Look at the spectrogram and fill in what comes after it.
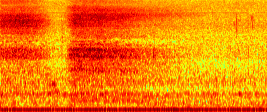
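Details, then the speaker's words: Patient with an abdominal incision doing a post-operative breathing and coughing exercise to prevent pneumonia: one long, hissing deep breath drawn in through the nose over a low hum before coughing twice; deep nasal inspiration. "Take a deep breath in. Take a deep breath through your"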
